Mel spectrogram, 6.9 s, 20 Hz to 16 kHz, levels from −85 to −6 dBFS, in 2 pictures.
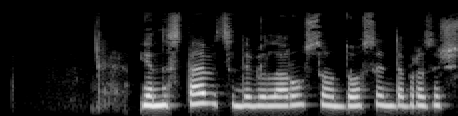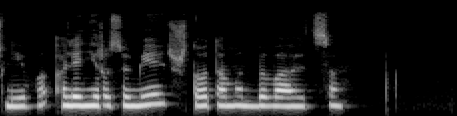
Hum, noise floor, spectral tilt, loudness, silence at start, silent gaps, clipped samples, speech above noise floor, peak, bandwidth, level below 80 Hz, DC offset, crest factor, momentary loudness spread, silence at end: none; -72 dBFS; -4 dB/octave; -23 LUFS; 0.7 s; none; under 0.1%; 50 dB; -6 dBFS; 10.5 kHz; -82 dBFS; under 0.1%; 18 dB; 7 LU; 0.85 s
